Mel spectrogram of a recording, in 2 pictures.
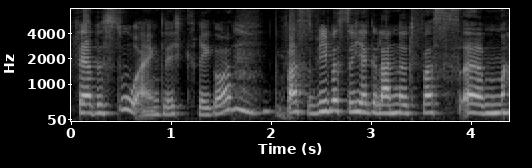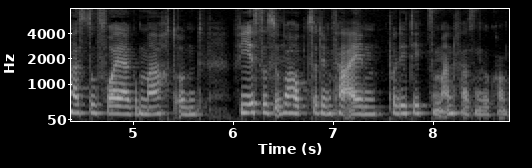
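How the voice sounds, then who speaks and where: With noticeable background noise behind her, a woman speaks at a moderate pace in a fairly high pitch and fairly even intonation. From Lower Saxony, near Hannover. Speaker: podcast co-host, youth civic education facilitator. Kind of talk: casual chat.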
